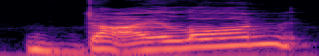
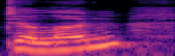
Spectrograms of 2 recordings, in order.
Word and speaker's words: Dylan: for whatever reason he he pronounced the name as Dion instead of Dylan and when I heard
